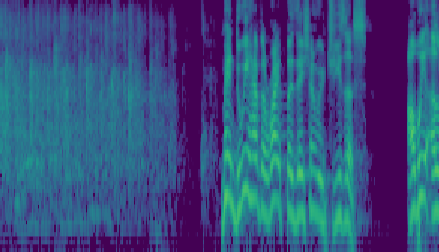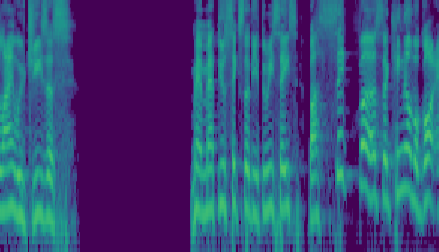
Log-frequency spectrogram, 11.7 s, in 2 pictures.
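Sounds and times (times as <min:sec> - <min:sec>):
congregation applauding during a sermon: 0:00.0 - 0:02.8
speech: 0:03.0 - 0:06.8, 0:08.4 - 0:11.7.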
